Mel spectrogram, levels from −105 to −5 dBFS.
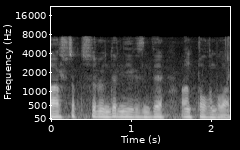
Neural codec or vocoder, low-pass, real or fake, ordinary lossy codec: none; 7.2 kHz; real; none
